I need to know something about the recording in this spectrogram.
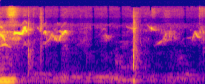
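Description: Faint bird chirps, with a single sharp click about two-thirds of the way through.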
